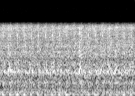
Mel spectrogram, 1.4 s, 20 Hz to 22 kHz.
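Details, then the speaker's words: Yamaha Aerox 155 VVA smart-key scooter after ISC idle-control fix, restarted: steady even low putter holding a smooth idle without throttle; previously wouldn't idle and stalled unless throttled. Finding: normal idle. "Yes, the lamsam is back to normal, the motor is running, no need for GAS, the motor is back to normal, originally it couldn't slow down or the lamsam was low, yes, on this aerox motorbike"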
